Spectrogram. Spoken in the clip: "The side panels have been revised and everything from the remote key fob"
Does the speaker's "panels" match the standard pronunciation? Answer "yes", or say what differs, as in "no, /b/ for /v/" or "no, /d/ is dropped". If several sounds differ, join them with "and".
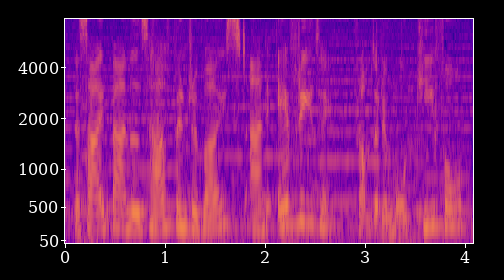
yes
